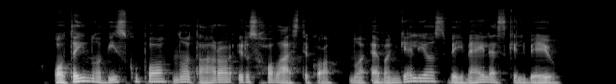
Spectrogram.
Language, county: Lithuanian, Vilnius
